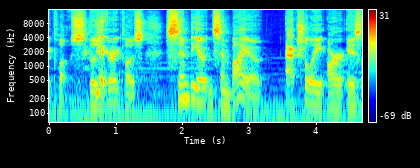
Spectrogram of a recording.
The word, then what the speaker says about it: symbiote: Like with a softer O.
